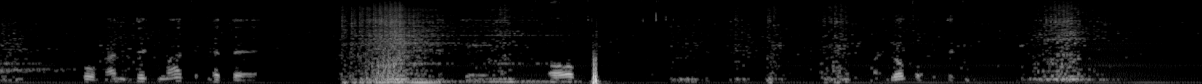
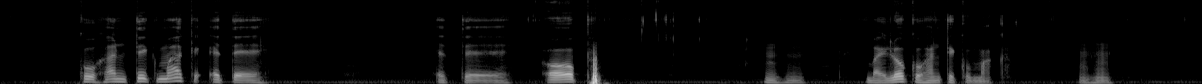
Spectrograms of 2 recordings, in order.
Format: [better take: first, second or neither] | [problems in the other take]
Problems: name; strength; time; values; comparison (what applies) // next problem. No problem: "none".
second | noise reduction (classical method spectral subtraction)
